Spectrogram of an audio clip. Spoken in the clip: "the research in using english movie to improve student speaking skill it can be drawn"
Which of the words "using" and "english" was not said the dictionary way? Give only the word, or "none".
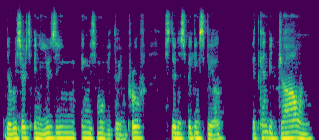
none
